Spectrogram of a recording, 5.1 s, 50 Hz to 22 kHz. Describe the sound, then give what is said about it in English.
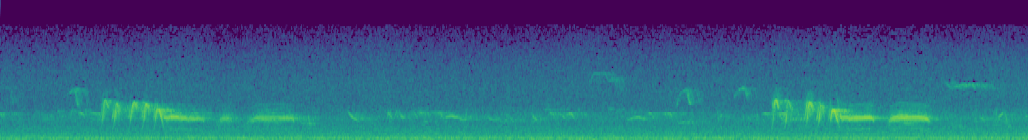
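A chickadee foraging high in ponderosa pine branches on a steep hillside by side road E24 calls in two brief bursts of high, thin notes a few seconds apart, heard faintly over a steady wash of background hiss on a windy day with a stream in the background, with no voices. “I've caught up with the chickadee on a steep hillside.”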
